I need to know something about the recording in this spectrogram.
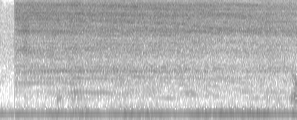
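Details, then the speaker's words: Sandrail buggy after engine install, key on after refilling tank to submerge the pusher fuel pump: smooth even hum with no sputter or hesitation, fuel pump priming normally. "That sounds more normal. There's no sputtering and hesitating and Why don't we crank it?"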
